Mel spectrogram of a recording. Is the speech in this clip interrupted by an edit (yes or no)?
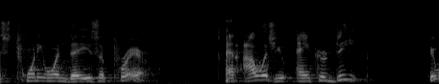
yes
